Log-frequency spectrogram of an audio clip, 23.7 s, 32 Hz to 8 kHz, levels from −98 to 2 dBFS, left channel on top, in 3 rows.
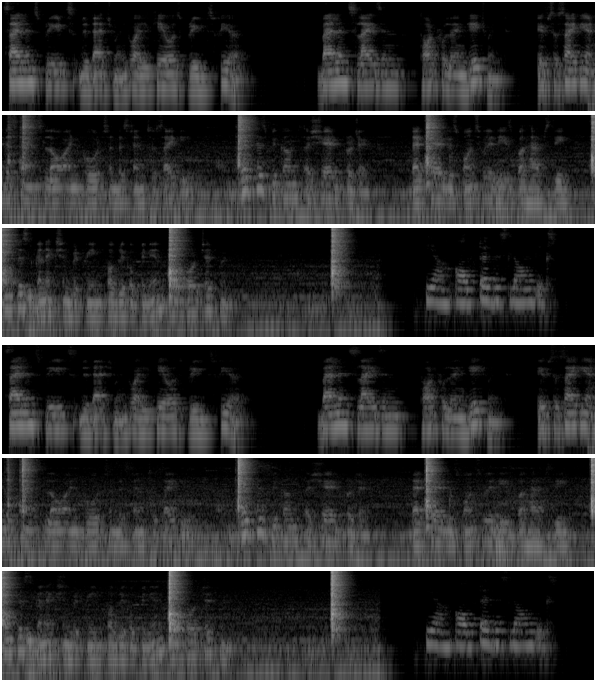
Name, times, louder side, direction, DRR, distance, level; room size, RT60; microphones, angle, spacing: voice 1, 0.0-3.2 4.2-6.8 7.1-10.4 11.1-12.9 13.4-18.9, left 1 dB, 70° left, 2.7 m, -61 dB
sound 1, 7.8-20.9, right 7 dB, 70° right, 0.9 m, -46 dB
voice 2, 21.5-23.2, left 1 dB, 35° left, 1.1 m, -63 dB
15.5 x 5.7 x 2.6 m
head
